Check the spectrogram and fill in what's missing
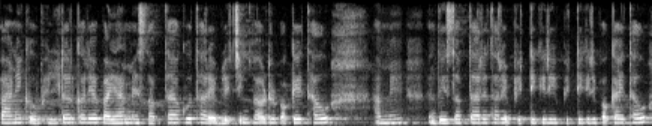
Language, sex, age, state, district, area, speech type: Odia, female, 18-30, Odisha, Kendrapara, urban, spontaneous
